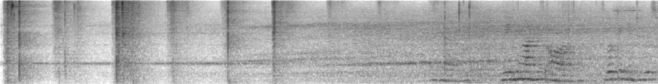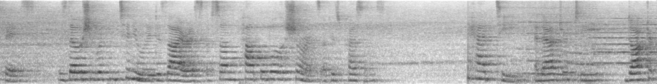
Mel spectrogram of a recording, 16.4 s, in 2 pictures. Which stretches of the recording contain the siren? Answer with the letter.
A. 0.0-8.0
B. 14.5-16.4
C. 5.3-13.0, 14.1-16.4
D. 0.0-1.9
B.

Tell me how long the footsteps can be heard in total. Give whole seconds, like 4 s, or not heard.
8 s.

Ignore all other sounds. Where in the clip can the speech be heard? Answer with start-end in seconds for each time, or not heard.
5.3-13.0, 14.1-16.4.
